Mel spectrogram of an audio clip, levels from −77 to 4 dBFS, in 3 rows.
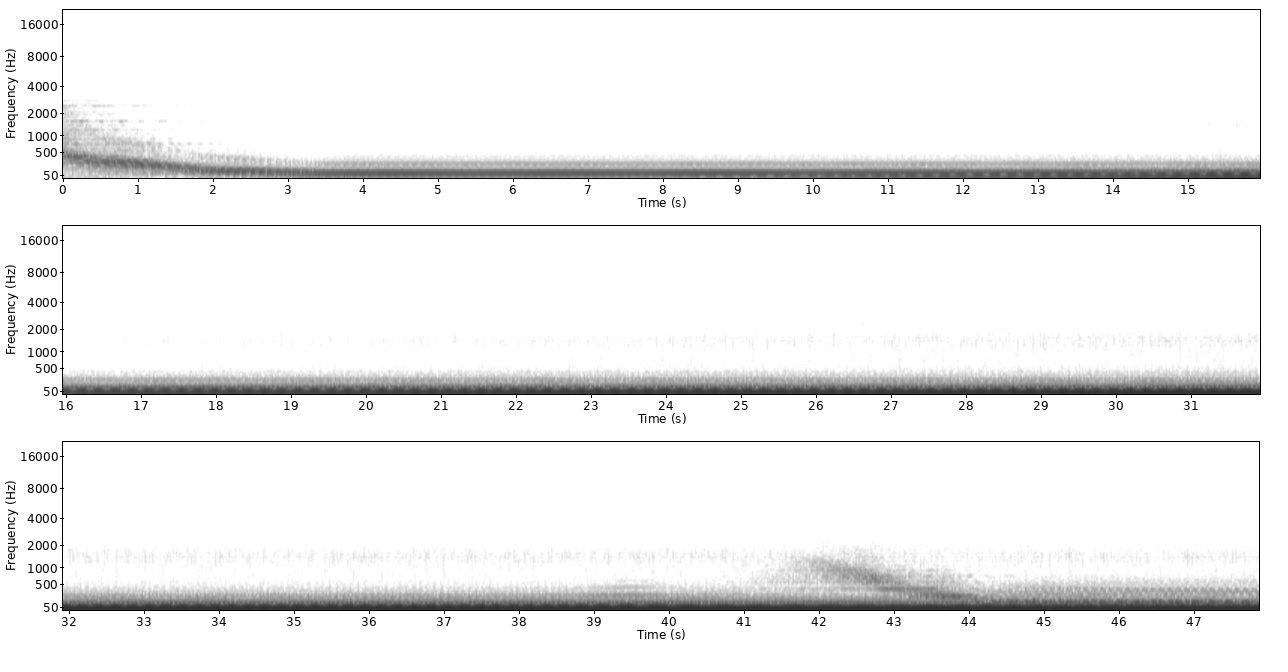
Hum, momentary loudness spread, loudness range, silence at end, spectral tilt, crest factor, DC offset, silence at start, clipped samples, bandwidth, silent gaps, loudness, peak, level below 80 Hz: none; 11 LU; 11 LU; 0 s; -11.5 dB/octave; 8 dB; under 0.1%; 0 s; under 0.1%; 1 kHz; none; -25 LUFS; -10 dBFS; -18 dBFS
